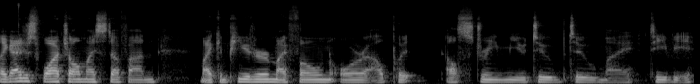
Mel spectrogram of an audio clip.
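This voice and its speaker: Speaking fairly slowly with fairly even intonation, a man with an American accent has an ordinary speaking voice at a fairly low pitch. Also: very clean recording, silent background. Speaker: podcast host. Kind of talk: casual chat.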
